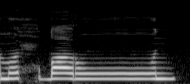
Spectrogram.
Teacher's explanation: کلمت محضرون میں حا ساکن ہے، تو ہمیں حا کو ظاہر کرنا ہے۔ حرف الضاد کی ادائیگی زبان کے کروٹ اور اوپر کی داڑھوں کی جڑ سے ہے، ضاد حروف التفخیم میں سے ہے، تو ہم یہ حرف کو بھاری آواز میں پڑھیں گے۔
